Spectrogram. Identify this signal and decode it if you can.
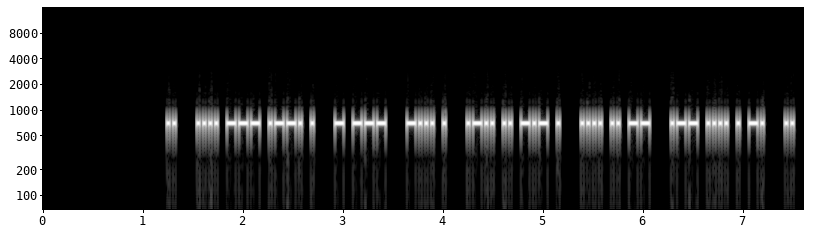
Morse code, heard as a keyed tone, about 40 wpm, 700 Hz. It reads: I HOPE TO BE LIKE HIM WHEN I
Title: Sentences from Top 1000 Words - Review Part 1 - 40wpm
